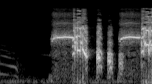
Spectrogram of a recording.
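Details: Female grey francolin (teetar) voice: a brief sustained high whistle leading into rough scratchy chattering notes, then another whistle beginning.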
